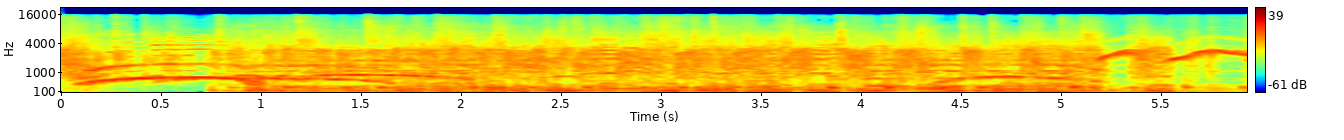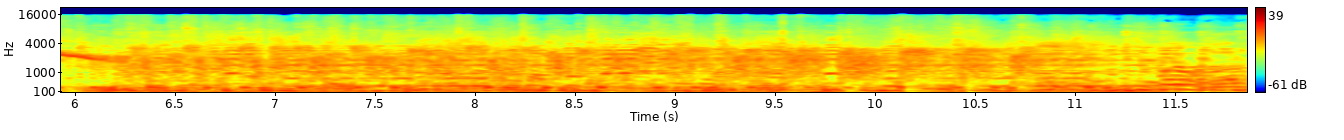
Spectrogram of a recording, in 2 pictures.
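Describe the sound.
Loud, sustained applause from a large audience fills the whole stretch, with shrill rising whistles cutting through midway and scattered cheering voices mixed into the clapping.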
